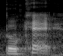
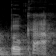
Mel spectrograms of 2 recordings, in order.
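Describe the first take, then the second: First: Bokeh ending in an "ay" sound; bokeh as BOH-kay. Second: Bokeh ending in an open "ah" sound; bokeh as boh-kah. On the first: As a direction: say bokeh to rhyme with okay. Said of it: "she pronounces it bokeh". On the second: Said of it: "bokeh, or bokeh". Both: Shown as a demonstration.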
